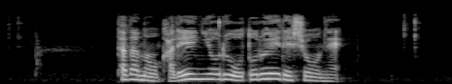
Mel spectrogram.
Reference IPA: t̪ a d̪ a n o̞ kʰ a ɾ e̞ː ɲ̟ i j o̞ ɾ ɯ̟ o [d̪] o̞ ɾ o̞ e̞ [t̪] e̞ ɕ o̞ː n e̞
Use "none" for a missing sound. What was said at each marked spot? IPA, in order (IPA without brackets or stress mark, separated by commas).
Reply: t̪, d̪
